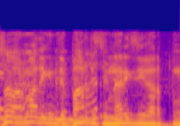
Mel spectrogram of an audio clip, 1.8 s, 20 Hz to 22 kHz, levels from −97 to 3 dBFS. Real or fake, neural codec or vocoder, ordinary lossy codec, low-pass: real; none; none; none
